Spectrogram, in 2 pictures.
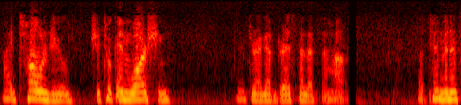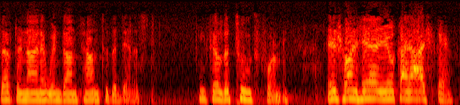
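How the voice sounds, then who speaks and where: A woman's voice: mid-range voice, steady tone, moderate pace, lightly acted. An American actress playing a brash, defensive married woman accused of murder in a 1950s-style radio crime drama, slangy and defiant. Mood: sullen, weary. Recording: dull lo-fi old-time radio recording.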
